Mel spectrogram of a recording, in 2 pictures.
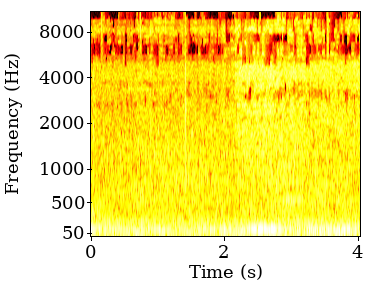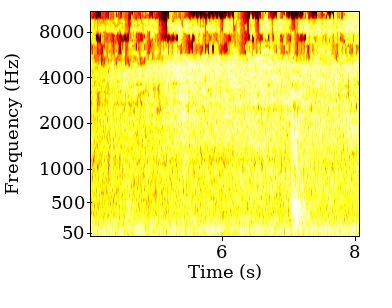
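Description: Red chili and garlic masala frying in a pan with curd added, a bright steady sizzle with occasional stirring scrapes, close and fairly loud, no talking.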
